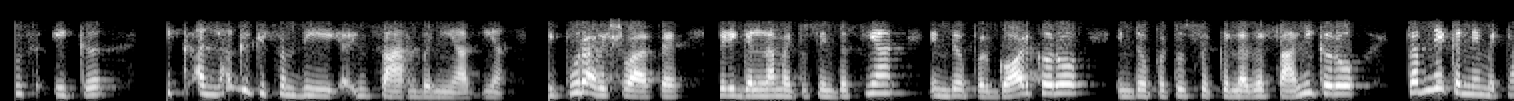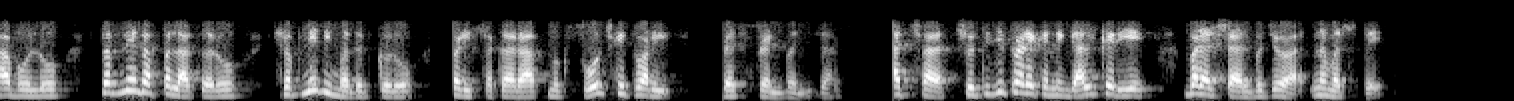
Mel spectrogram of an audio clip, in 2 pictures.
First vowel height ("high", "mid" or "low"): high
